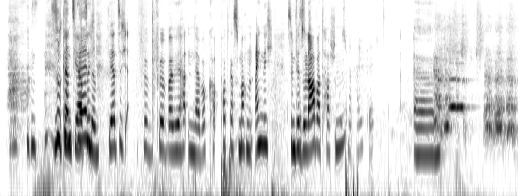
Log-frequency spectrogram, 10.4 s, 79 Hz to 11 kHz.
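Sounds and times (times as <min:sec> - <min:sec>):
speech: 0:00.6 - 0:07.6, 0:08.3 - 0:09.4
dog barking and yipping: 0:08.7 - 0:10.3.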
